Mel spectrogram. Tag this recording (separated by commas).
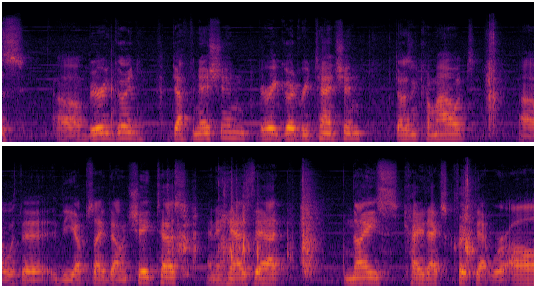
Speech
